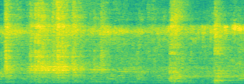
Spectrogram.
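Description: Audio of a cartoon video playing through a tablet's small speaker: a loud, harsh noisy burst for most of the first second, then a short sharp knock near the end.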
